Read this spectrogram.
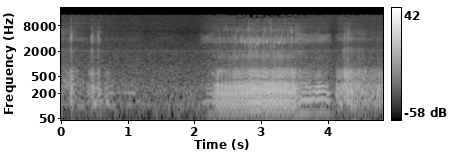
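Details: Norby, a sleeping Beacock dog, giving a rough, rattling snore on one long breath with soft snuffles before and after; loud ordinary snoring.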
